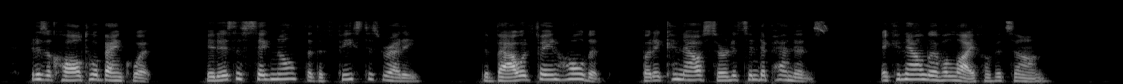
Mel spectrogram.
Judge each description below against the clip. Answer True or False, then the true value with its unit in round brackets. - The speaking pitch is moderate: False (200 Hz)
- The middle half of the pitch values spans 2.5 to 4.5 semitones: False (5.1 semitones)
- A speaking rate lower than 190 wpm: False (205 wpm)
